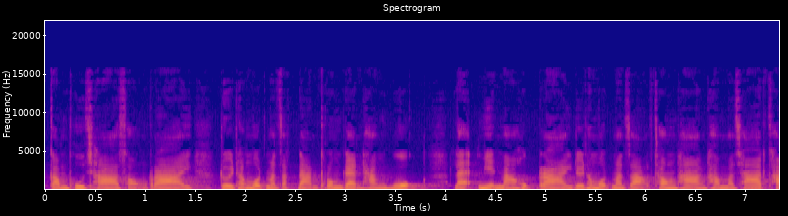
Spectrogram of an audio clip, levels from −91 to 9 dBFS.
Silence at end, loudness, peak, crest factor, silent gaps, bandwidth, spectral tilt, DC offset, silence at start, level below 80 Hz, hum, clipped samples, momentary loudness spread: 0 s; -30 LUFS; -12 dBFS; 18 dB; none; 15.5 kHz; -6 dB/octave; under 0.1%; 0.05 s; -82 dBFS; none; under 0.1%; 5 LU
